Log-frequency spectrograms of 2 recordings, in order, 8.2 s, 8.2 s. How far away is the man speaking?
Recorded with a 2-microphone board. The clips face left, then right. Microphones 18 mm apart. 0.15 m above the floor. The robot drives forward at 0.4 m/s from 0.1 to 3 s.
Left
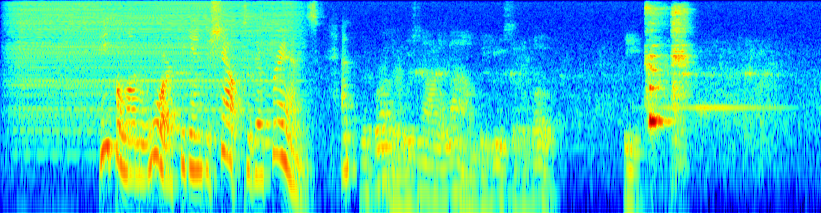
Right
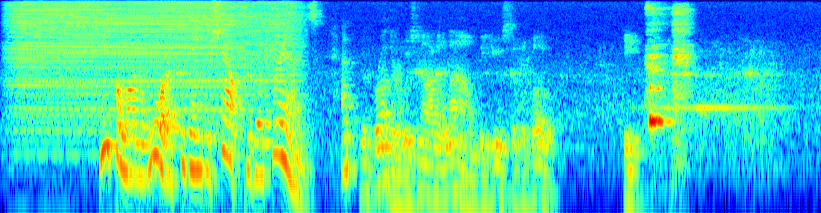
About 4 m.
